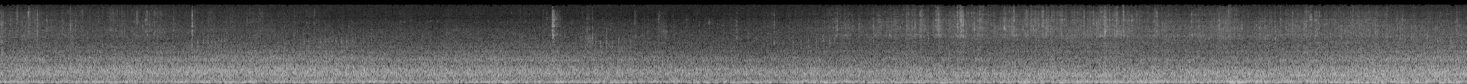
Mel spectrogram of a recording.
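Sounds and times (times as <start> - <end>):
bright crackles and ticks: 0.0 - 2.4, 5.5 - 14.6
wind roaring over the Hochgern in rough weather: 0.0 - 14.6.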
